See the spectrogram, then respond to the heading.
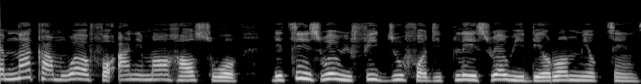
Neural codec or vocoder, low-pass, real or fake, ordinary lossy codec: codec, 16 kHz, 16 kbps, FreqCodec, larger model; 7.2 kHz; fake; none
